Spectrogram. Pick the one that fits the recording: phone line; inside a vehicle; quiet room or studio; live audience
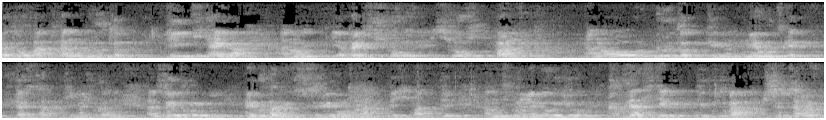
live audience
